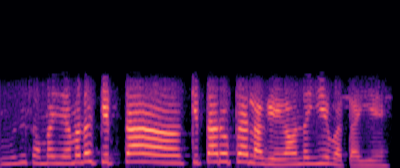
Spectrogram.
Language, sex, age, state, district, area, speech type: Hindi, female, 18-30, Madhya Pradesh, Gwalior, rural, conversation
